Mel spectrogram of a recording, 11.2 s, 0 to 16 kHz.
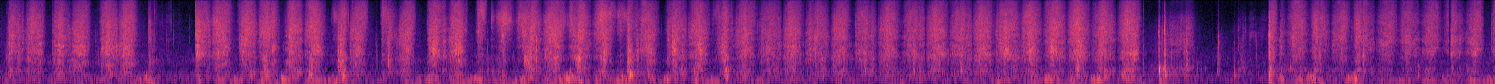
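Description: A hollow, empty dark leather shoe held in the hand is scrubbed with a wooden-handled bristle brush in rapid strokes. Quick, bright, scratchy brushing rubs repeat steadily, with short pauses near 1.3 and 9 seconds.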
